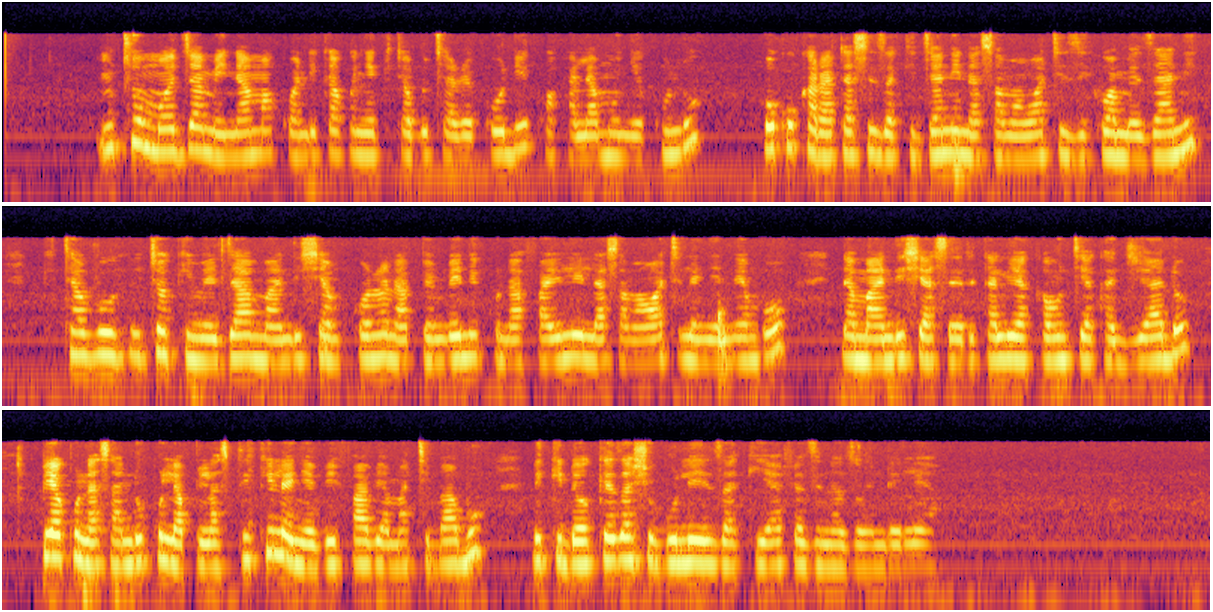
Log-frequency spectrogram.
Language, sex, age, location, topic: Swahili, female, 36-49, Nairobi, health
